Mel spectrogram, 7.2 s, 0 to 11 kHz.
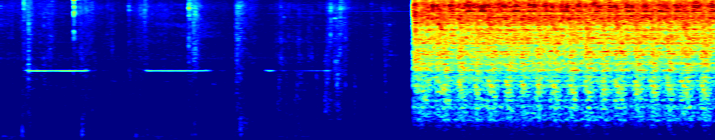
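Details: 2010–2011 Toyota Corolla with the 1NZ engine, which won't start after an engine-bay wash at a car wash, cranking during a compression test. A few beeps, then a loud, hissy starter churn about three beats per second; no fire, and one cylinder reads low compression.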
